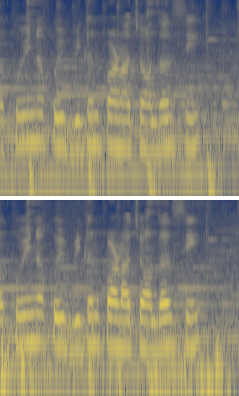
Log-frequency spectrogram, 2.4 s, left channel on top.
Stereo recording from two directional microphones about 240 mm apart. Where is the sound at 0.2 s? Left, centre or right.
Centre.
